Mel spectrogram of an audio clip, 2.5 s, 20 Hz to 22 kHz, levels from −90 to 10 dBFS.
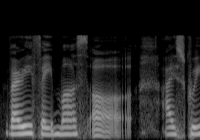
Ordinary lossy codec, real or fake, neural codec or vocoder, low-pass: none; real; none; none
